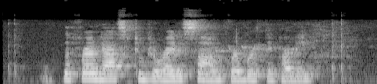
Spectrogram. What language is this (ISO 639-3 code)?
eng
